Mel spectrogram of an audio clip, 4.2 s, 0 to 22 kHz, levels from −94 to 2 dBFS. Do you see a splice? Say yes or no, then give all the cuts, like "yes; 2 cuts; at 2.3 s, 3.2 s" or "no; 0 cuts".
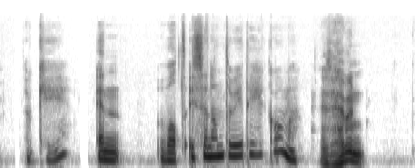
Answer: yes; 1 cut; at 3.1 s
